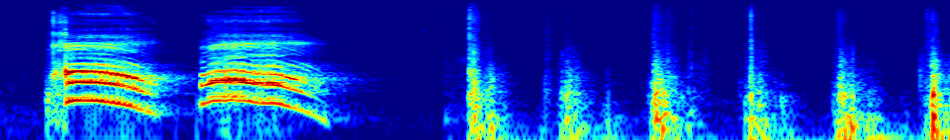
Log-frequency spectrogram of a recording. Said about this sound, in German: Am nächsten Morgen wachen die beiden auf, weil sie ein Rabenkrächzen hören.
